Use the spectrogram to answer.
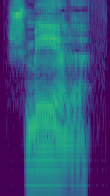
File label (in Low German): "Schmeele", platt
